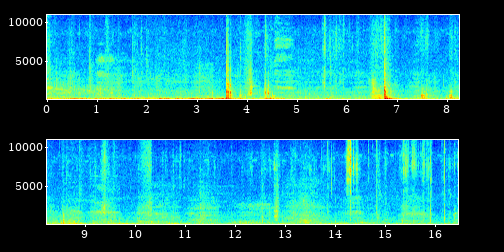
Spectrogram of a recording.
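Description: Handling noises as an orange kayak tie-down strap is pulled tight from a ladder: two sharp knocks, the louder about seven seconds in, with rustling and lighter clicks between and after.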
